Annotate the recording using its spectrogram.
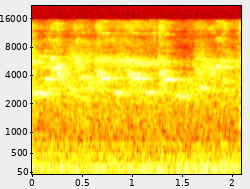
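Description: Near silence: faint room tone with a few short, faint high-pitched chirps.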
